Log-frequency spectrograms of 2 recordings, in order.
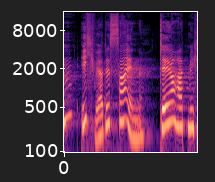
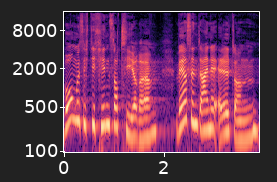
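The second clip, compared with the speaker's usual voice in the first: usual speaking voice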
